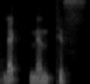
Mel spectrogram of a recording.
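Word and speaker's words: Lachnanthes: ওকে, তারপর হচ্ছে ল্যাকন্যান্থিস, এইচ এর উচ্চারণ এখানে হবে না, ল্যাকন্যান্থিস রেয়ার মেডিসিন, সিমটম আছে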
